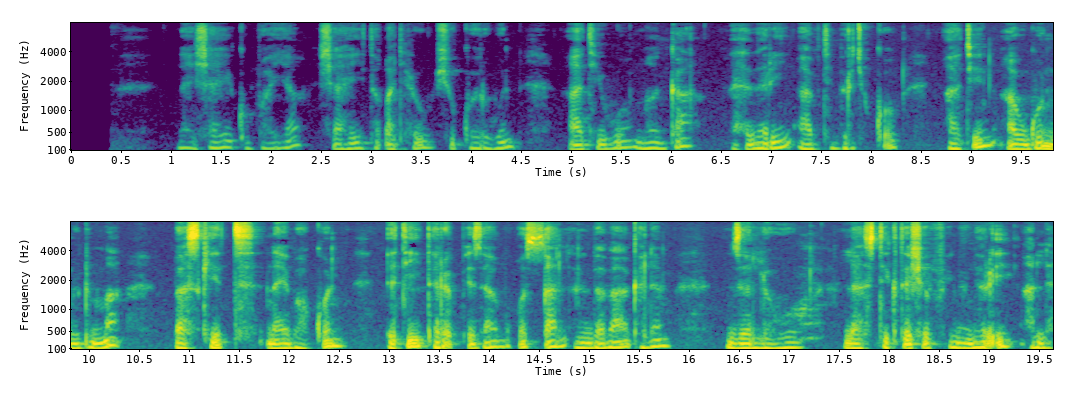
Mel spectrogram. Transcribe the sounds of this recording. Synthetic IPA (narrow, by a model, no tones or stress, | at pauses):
najʃahikʰubajːaʃahit̪ʰɐkʼɐd̪ħuʃɨkʰːɐɾuwʊn | ʔat̪ʰiwo̞maŋkʰa | mɨħbɐɾiaβt̪ʰibɨɾt͡ʃʼi̥kʰʼːo̰ | ʔat̪ʰunaβɡonud̪ɨmːa | b̥askʰet̪najbakʰːon | ʔɨt̪ʰit̪ʼɐɾɐpʼezabɨkʼɐt͡sʼalmɨbɐβakʼɐlɐm | zɐlːɐwoplast̪ʰikt̪ʰɐʃɐfinunɨɾʔialːɐ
